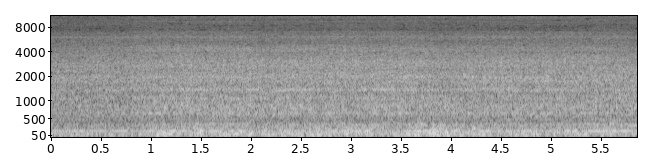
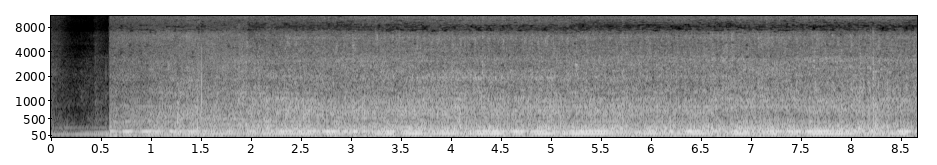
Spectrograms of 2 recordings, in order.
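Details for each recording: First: 1988 Jeep Wrangler YJ 4.2L straight-six carbureted, automatic, at idle after timing and carburetor adjustment (vacuum about 20 inches, idle raised to about 750 rpm, timing about 21° BTDC): smooth monotone exhaust drone, no more popping or missing; normal idle. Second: 1988 Jeep Wrangler YJ 4.2L straight six, automatic, before timing and carb adjustment: a low, uneven surging idle (idle raised from about 500 rpm) with exhaust popping, attributed to over-advanced ignition and a lean carburetor.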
